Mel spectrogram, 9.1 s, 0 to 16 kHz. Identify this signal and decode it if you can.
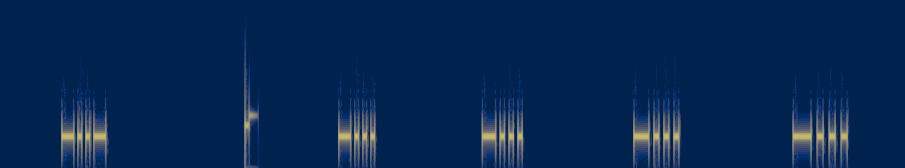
Morse code, heard as a keyed tone, about 28 wpm, spaced as for 7 wpm, 700 Hz. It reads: X BBBB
